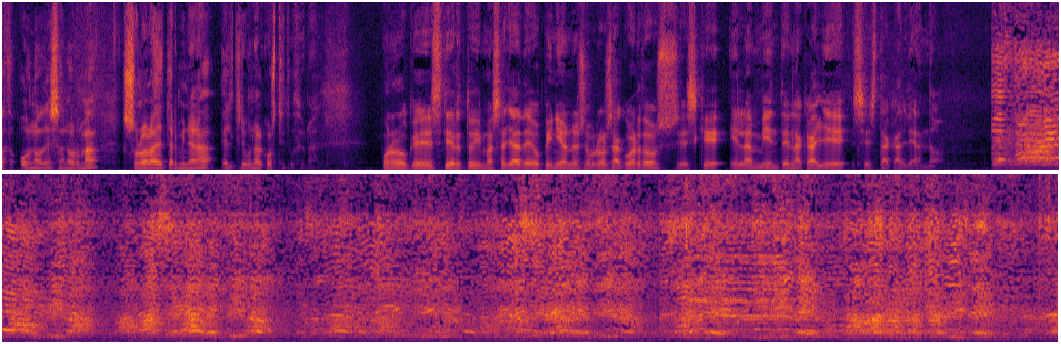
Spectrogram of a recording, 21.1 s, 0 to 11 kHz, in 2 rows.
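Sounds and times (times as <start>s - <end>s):
speech: 0.0s - 9.5s
large crowd of protesters shouting and chanting outdoors: 9.9s - 21.1s.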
